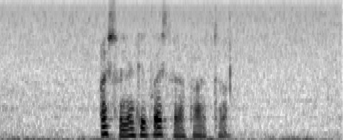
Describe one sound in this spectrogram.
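An older woman speaks briefly and calmly, close to a microphone.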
